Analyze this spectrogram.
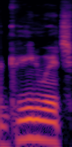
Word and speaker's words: Greenwich: They have now taken over Greenwich Meridian Time. Greenwich Mean Time, you mean? Greenwich. The green, right? Mhm. It's in there. They are. They It is the Greenwich. It's not pronounced green.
